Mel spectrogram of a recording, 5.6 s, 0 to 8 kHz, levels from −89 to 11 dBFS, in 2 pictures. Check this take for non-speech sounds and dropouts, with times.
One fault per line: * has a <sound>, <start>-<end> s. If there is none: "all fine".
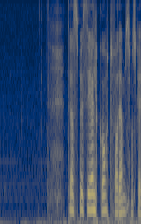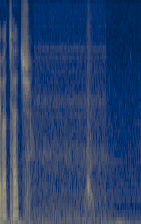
* has a whoosh, 4.5-4.7 s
